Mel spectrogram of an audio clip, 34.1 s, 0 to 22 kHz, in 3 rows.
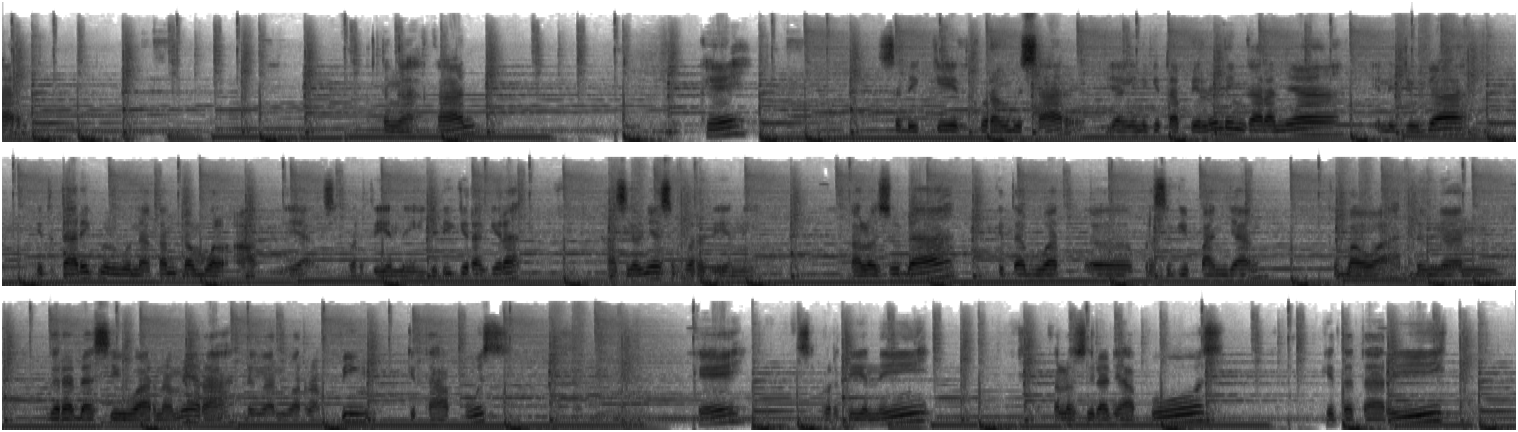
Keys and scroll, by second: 3.4 ctrl+-, 4.3 space, 15.0 space, 28.7 g.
